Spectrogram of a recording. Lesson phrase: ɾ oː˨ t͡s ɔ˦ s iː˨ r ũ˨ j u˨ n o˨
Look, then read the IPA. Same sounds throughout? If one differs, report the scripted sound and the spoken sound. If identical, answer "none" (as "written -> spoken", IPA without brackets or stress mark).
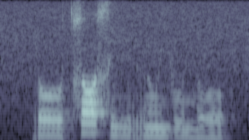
none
